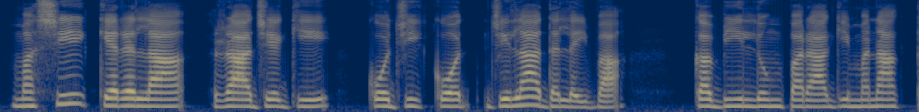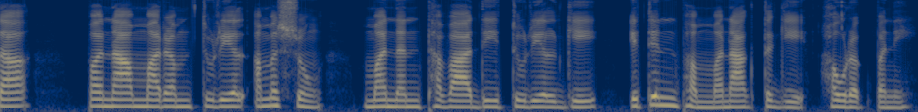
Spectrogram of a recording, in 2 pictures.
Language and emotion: Manipuri, neutral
